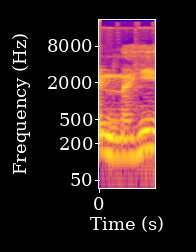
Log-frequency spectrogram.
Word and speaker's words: know: गया है, लेकिन के को हम क पढ़ते नहीं हैं और उसका रूल्स क्या है वो देख लेते हैं। जब कोई भी स्पेलिंग में के एन का कॉम्बिनेशन आए, अगर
